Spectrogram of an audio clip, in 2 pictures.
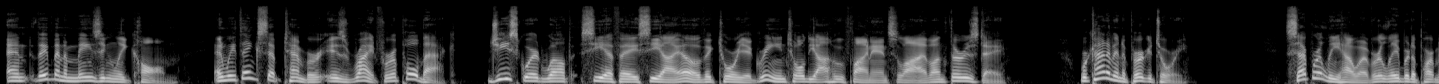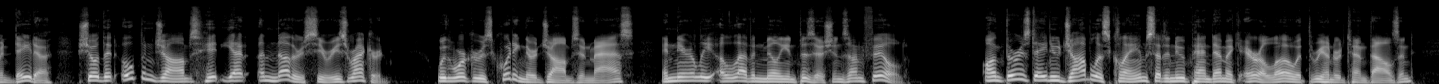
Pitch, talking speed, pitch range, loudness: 135 Hz, 150 wpm, 110-165 Hz, -19 LUFS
